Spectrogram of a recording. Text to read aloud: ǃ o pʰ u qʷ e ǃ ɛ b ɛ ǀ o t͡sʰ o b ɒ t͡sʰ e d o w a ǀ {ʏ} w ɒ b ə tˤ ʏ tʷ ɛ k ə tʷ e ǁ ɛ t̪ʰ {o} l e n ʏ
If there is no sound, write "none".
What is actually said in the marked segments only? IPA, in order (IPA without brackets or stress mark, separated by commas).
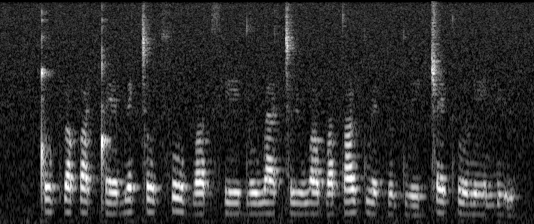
ʏ, o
